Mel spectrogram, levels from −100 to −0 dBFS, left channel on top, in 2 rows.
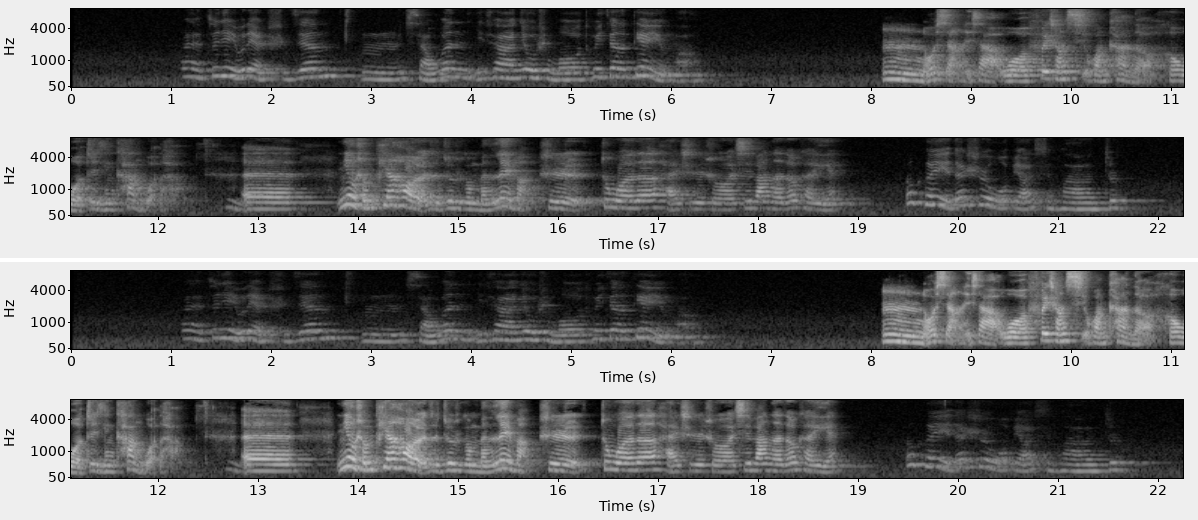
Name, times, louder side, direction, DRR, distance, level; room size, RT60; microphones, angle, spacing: voice 1, 1.1-2.6 2.9-6.3 12.7-12.9 19.5-21.6, left 3 dB, 40° left, 0.7 m, -47 dB
voice 2, 8.1-12.2 12.5-18.8, right 9 dB, 50° right, 0.3 m, -32 dB
9.9 x 3.5 x 4.6 m
head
